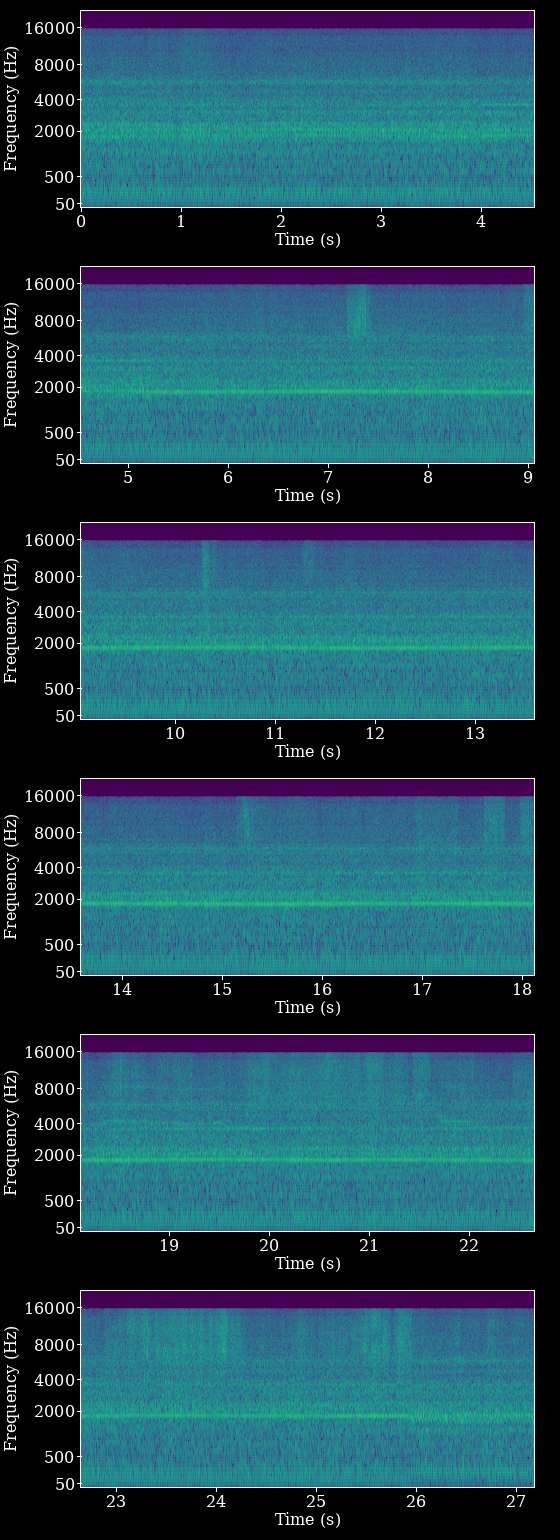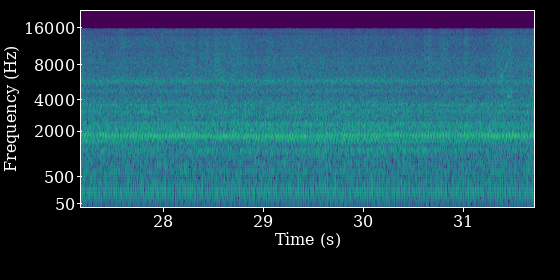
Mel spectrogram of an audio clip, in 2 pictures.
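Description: Fire engine running its water pump to supply the hoses: a steady engine drone with a thin steady whine above it. The sound shifts abruptly about five seconds in and again near the end.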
